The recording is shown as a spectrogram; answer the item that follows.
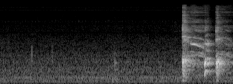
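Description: Quiet room tone, then near the end a sudden, loud short burst of coughing, two quick coughs in a row.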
